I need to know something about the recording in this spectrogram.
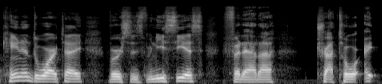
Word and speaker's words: Trator: was like, oh, that's not Tractor, that's Trator. Yeah. Oh, I've been calling him the wrong name. Well, it's like the American, I think, you know, or the English version of Trator. Yeah, but it's spelled differently and it's pronounced differently because it's a different word.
